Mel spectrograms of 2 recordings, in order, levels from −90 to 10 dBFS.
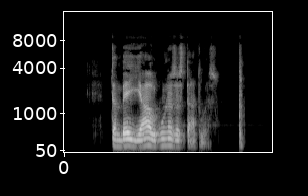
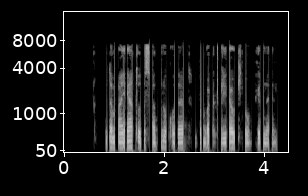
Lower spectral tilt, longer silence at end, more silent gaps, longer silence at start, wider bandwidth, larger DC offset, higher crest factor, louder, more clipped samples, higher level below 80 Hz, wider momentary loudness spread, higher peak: about the same, -5.5 dB/octave vs -4.5 dB/octave; first, 0.6 s vs 0.25 s; second, none vs 2.55-2.61 s, 3.76-3.81 s; about the same, 0.95 s vs 0.85 s; about the same, 7.6 kHz vs 7.8 kHz; neither; about the same, 20 dB vs 18 dB; first, -18 LUFS vs -21 LUFS; neither; second, -76 dBFS vs -50 dBFS; first, 22 LU vs 9 LU; about the same, -2 dBFS vs -4 dBFS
